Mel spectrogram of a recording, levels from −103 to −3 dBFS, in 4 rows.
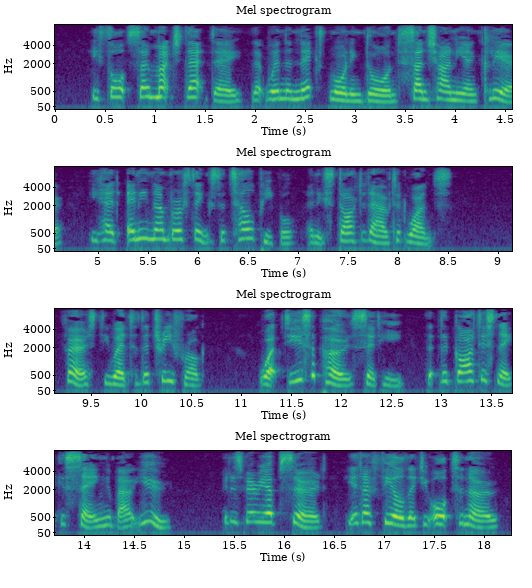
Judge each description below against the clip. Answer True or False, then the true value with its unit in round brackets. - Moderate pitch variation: False (6.9 semitones)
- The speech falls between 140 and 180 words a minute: False (205 wpm)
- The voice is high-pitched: True (255 Hz)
